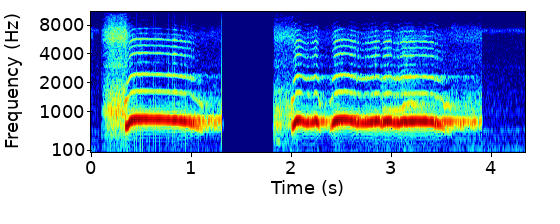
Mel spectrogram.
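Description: An owl gives two drawn-out, steady hoots, the first about a second long and the second about two seconds, with a slight waver and a pause between them.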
